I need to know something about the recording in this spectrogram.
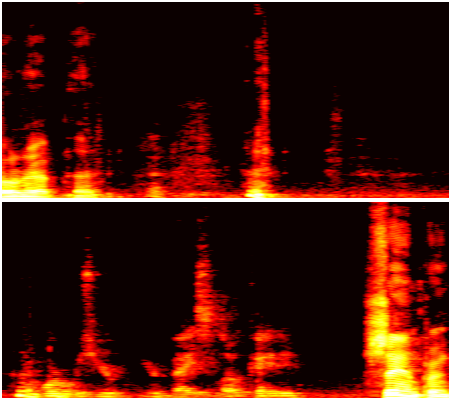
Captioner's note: chuckles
